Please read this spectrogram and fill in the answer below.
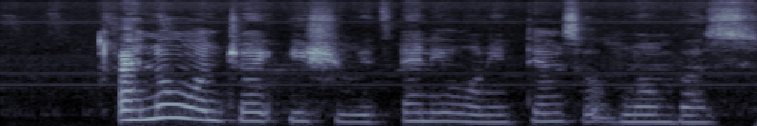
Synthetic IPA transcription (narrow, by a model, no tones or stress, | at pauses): aɪnowɔ̃ntd͡ʒɔ̃ɪ̃niʃuwiðɛniwɔ̃nĩntɛmsɔvnʌ̃mbəz̥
